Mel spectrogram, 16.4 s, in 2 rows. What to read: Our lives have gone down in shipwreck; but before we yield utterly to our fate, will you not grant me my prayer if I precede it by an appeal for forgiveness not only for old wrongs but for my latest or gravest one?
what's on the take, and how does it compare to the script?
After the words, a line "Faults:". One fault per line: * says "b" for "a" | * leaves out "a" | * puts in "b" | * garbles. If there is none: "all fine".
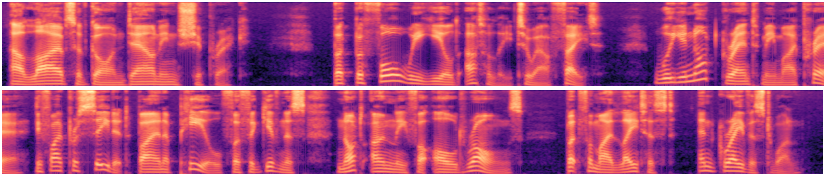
Our lives have gone down in shipwreck; but before we yield utterly to our fate, will you not grant me my prayer if I precede it by an appeal for forgiveness not only for old wrongs but for my latest and gravest one?
Faults:
* says "and" for "or"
